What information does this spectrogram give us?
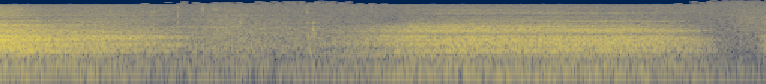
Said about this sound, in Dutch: Ja, gaap.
